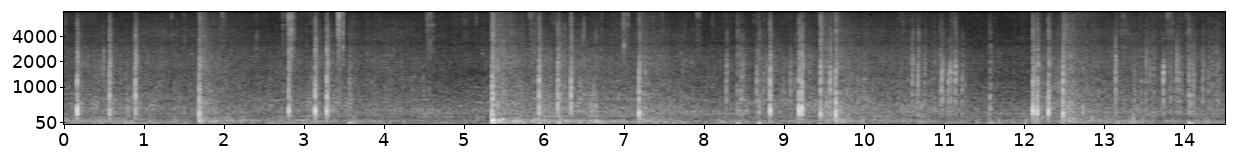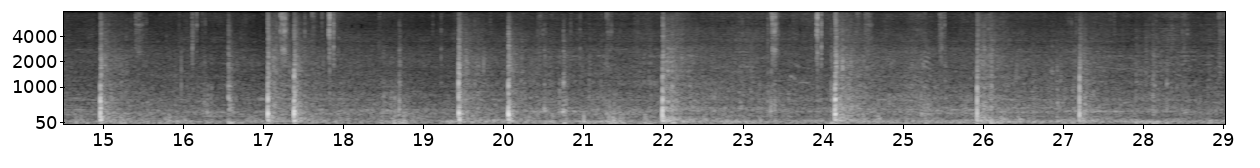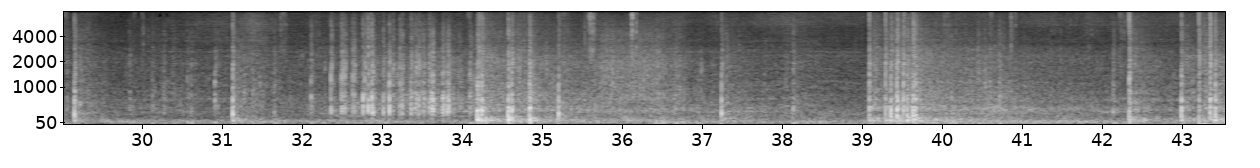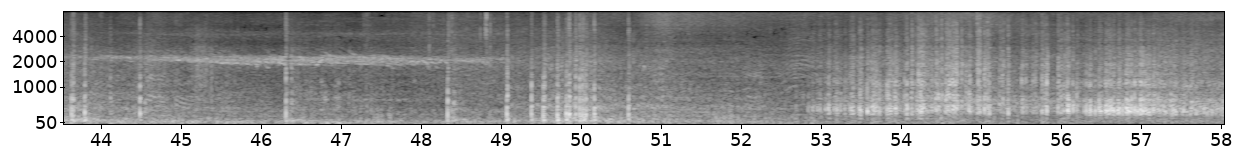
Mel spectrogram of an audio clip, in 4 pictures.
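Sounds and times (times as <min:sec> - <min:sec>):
fireworks booms and cracks: 0:00.0 - 0:58.0
fireworks crackling: 0:00.0 - 0:58.0
high steady whistle: 0:40.6 - 0:58.0.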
